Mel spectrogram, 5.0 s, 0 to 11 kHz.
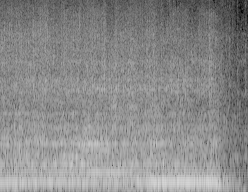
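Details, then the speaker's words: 1992 Ford Mustang LX, 434 stroker: the starter drone builds, then stops abruptly while cranking as voltage falls below the threshold of the MSD box and A1000 pump controller. Low battery voltage; owner suspects the new red top battery is bad. "So as you can tell, that didn't fix the problem there, but the fuel pump controller, once it goes to a voltage that low, it just shuts off, and you have to cycle the power again before it'll turn back on."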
